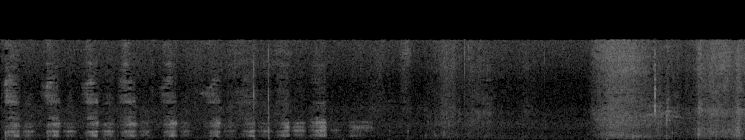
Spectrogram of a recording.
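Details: Pet pug named Cookie, basking on a sun lounger and worked up by being stroked, gives a steady run of fast, regular snuffling pants for about three seconds, then quieter breathing and a brief rustle.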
